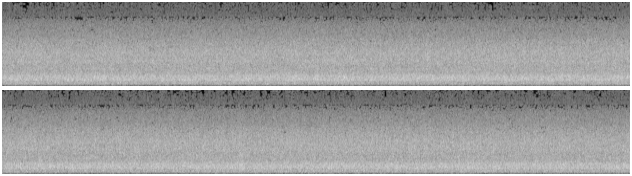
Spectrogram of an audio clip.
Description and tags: Waterfall Kauai
A small waterfall Poipu south island Kauai Hawaii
